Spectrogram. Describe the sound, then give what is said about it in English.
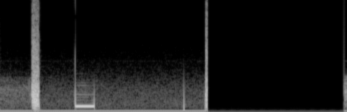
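A radio repeater courtesy tone: a single short mid-pitched beep over a steady low carrier hum, framed by sharp squelch clicks and noise bursts, then the channel drops to silence. “If you hear that courtesy tone, that tells you you're on a repeater there.”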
